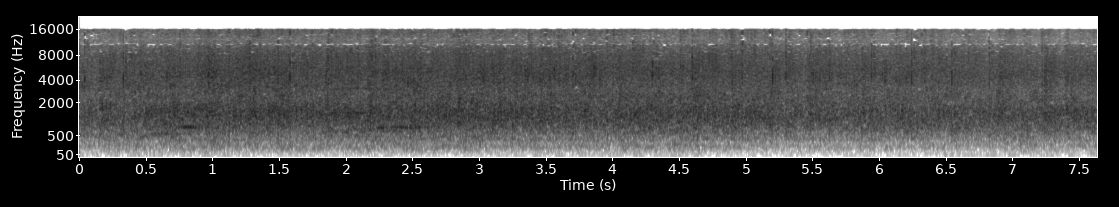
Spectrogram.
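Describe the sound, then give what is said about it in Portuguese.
A big round of applause from a crowd for federal public servants, dense and steady clapping that holds at a loud, even level for the whole stretch without pausing, with no voices standing out. “E a grande maioria dos servidores públicos federais, presidente, tem essa missão, tem esse propósito público, e eu acho que eles merecem uma grande salva de palmas de novo aqui.”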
